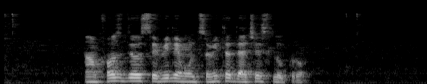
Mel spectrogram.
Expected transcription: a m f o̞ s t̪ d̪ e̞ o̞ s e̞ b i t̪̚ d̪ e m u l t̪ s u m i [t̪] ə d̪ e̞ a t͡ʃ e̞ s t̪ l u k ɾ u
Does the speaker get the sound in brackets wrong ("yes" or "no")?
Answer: no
